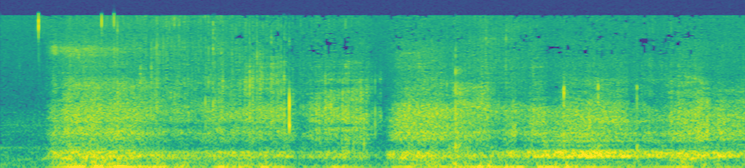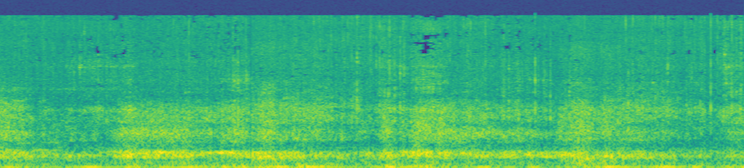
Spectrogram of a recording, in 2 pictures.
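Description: Long nails scratch a black foam microphone windscreen, making a continuous, close, rustling scrape. A steady low hum sits underneath from start to finish, and the scratching starts abruptly after a brief quiet moment, with a few short dips along the way.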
